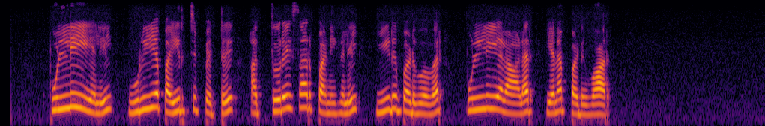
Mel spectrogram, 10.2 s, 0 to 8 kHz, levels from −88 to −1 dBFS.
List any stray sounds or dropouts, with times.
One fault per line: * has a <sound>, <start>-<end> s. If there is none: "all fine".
all fine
